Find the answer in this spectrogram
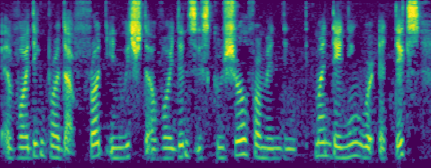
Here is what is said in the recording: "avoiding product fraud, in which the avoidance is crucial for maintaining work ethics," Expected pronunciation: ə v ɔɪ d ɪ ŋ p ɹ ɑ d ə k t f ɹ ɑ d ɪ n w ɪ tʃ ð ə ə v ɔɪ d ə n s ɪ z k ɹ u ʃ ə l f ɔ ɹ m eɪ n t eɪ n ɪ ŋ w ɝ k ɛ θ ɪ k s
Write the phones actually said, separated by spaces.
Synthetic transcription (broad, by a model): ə v ɔɪ d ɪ ŋ p ɹ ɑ d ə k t f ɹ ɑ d ɪ n w ɪ tʃ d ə ə v ɔɪ d ə n s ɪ s k ɹ u ʃ ə l f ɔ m m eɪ n t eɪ n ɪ ŋ w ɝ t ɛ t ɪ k s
